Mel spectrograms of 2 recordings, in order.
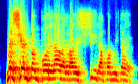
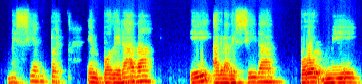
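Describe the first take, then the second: First: Much higher, louder and rushed, shrill edge; the strident take of the same line. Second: Slow, dull, held-back lows; flat covered version of me siento empoderada; muffled low voice. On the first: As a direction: blast me siento empoderada out piercingly. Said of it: "las estridencias". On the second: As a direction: say it covered and heavy, without ring. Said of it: "los bajos". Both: Shown as a demonstration.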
